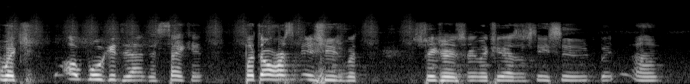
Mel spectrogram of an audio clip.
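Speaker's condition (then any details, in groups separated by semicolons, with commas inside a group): Cerebral palsy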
